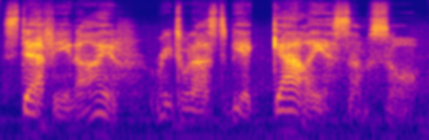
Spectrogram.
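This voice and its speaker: Guy doing a raspy dive team leader, low and bright-edged, steady on comms. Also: brisk, slight background noise.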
